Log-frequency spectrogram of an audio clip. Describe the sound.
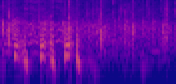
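An audience breaks into steady applause for a volunteer coming up on stage, a dense patter of many hands clapping at once, with a voice calling out over the first part of it.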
